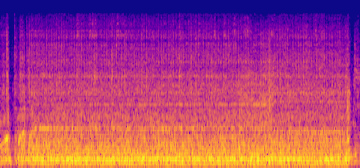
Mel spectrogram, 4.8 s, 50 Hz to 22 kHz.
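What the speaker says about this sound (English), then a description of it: "We're going to go ahead and understitch about 1/8 of an inch away from that seam" A sewing machine runs in one continuous even whir while understitching a band about an eighth of an inch from a seam, steady and quiet, with no talk.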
